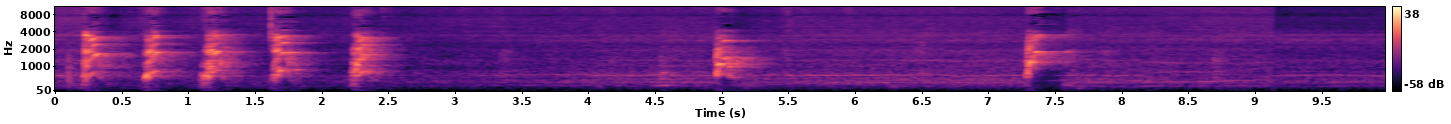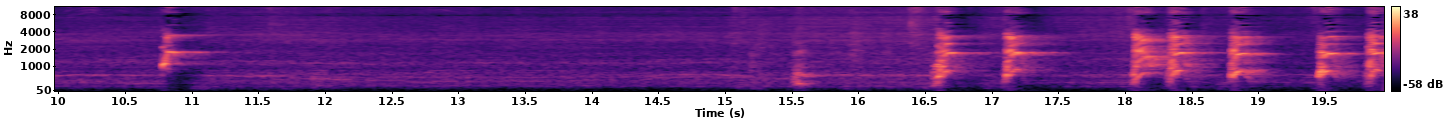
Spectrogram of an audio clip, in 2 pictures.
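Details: A 5-month-old Lhasa Apso puppy, excited, afraid and curious on meeting a robot vacuum for the first time, gives bursts of sharp, high yapping barks over the vacuum's steady mechanical hum.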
